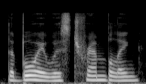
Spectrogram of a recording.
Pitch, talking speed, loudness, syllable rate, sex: 190 Hz, 165 wpm, -15 LUFS, 4.0 syllables/s, female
